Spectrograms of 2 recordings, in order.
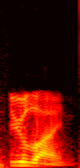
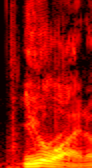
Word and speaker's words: Uihlein: Illinois industrialist Richard Uihlein. Is it how it's pronounced? He's the yeah, guy who Uihlein. – Uihlein. Okay, he's the guy who backs the Liberty Justice Center, which represents Mark Janus.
